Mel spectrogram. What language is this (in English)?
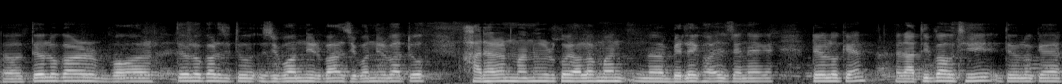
Assamese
